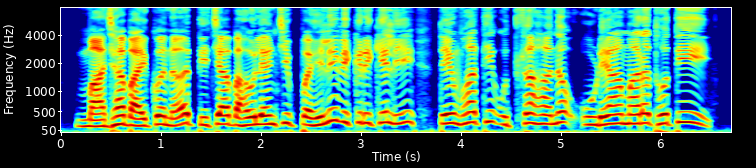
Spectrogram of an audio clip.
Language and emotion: Marathi, happy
